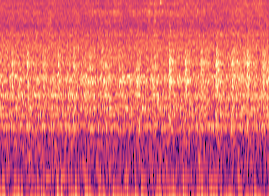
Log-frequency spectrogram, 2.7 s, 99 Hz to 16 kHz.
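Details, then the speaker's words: F10 BMW 550i, N63 V8, running: steady rapid knock strongest low in the engine, no misfires, timing faults or warning lights; piston striking crank counterweight. "Next, I try to isolate where the noise is coming from. When you listen closely, you can hear the knock strongest near the lower part of the engine."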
